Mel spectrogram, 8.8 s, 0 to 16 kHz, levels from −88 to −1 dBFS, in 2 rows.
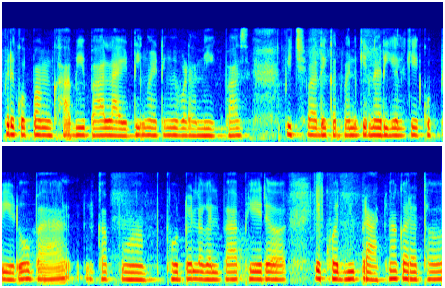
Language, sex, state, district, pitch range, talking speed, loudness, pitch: Hindi, female, Uttar Pradesh, Varanasi, 185-195 Hz, 205 wpm, -16 LUFS, 190 Hz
